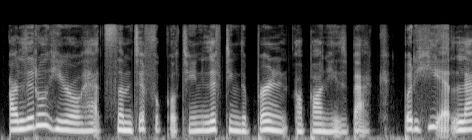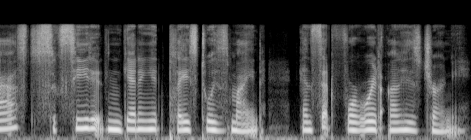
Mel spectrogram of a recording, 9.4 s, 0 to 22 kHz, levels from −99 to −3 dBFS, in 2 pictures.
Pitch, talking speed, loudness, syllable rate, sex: 200 Hz, 195 wpm, -21 LUFS, 5.2 syllables/s, female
